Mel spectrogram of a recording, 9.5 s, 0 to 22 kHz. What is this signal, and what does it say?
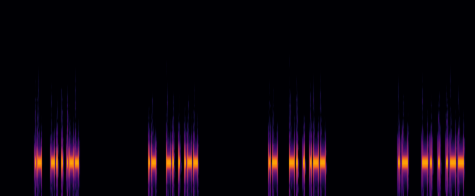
Morse code, heard as a keyed tone, about 40 wpm, 700 Hz. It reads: A NEW A NEW A NEW A NEW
